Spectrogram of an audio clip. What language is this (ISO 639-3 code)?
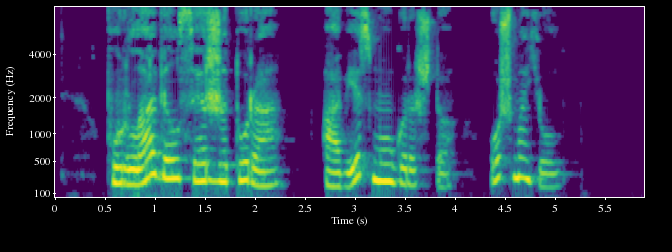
chm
